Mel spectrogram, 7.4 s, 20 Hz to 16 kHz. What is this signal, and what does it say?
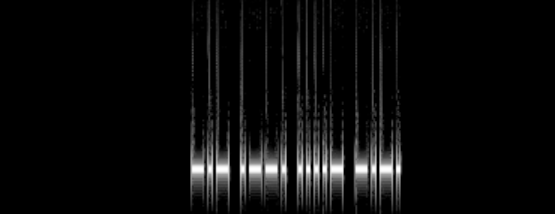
Morse code, heard as a keyed tone, about 22 wpm, 700 Hz. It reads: KP4C
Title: DXCC-100 Call Signs - 4 Characters - Repeated 3x - 22wpm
